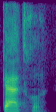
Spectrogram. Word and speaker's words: quatre: And the number 4 is quatre.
